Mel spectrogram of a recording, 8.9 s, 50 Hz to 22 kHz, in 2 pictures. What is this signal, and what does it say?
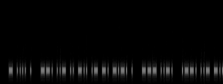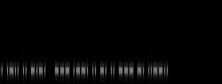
Morse code, heard as a keyed tone, about 41 wpm, 700 Hz. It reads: THE GUIDANCE OF PUBLIC OPINION?
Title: Sentences from Top 1600 Words 45wpm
